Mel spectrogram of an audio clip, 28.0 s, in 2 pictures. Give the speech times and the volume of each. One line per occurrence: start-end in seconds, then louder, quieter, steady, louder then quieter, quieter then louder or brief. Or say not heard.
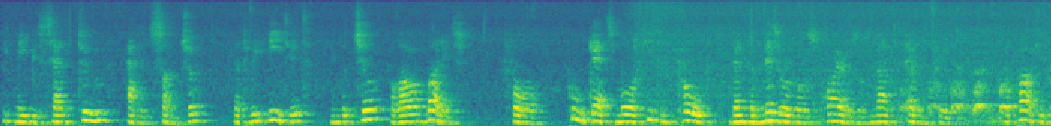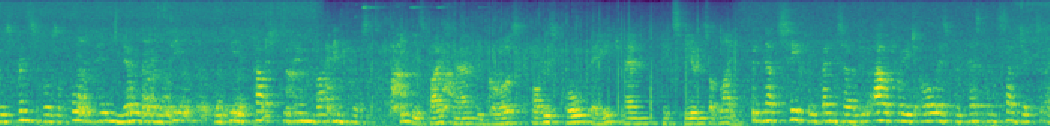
0.0-27.9 steady.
